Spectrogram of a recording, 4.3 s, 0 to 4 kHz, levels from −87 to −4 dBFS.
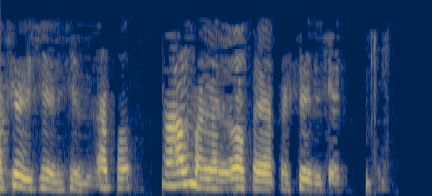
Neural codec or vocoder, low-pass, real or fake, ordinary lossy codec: codec, 44.1 kHz, 1.7 kbps, Pupu-Codec; 3.6 kHz; fake; MP3, 16 kbps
